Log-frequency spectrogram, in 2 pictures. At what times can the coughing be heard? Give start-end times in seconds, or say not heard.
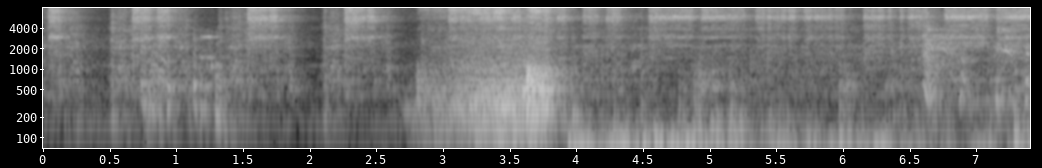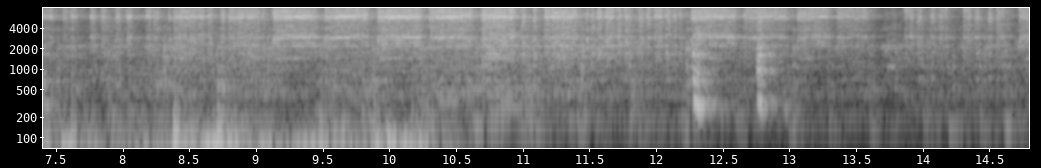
0.3-1.6, 6.5-7.5, 12.2-12.9.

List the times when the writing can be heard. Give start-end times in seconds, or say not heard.
2.8-10.4.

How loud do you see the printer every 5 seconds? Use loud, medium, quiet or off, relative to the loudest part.
medium, loud, loud.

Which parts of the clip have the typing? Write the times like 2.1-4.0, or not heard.
not heard.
